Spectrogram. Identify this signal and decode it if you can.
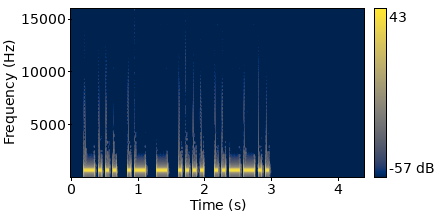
Morse code, heard as a keyed tone, about 22 wpm, 700 Hz. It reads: BATH?
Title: Sentences from Top 1600 Words 22wpm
